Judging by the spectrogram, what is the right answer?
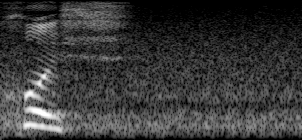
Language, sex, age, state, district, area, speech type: Urdu, female, 30-45, Delhi, Central Delhi, urban, read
